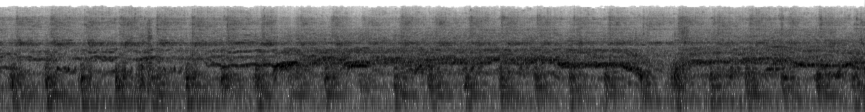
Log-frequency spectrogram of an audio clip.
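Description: Powwow drum group singing over a big powwow drum: a steady, quick drumbeat under high voices in downward-sliding phrases, with a jingling of bells over it.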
